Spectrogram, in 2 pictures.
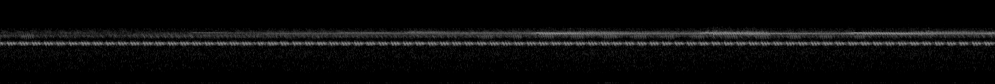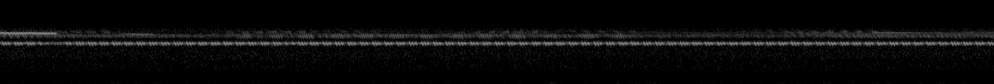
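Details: Bell cricket song: a high, clear ringing tone that swells and fades in short bursts over a steady pulsing trill from other insects, with no other sounds.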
